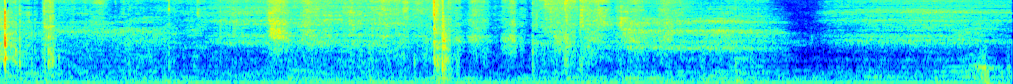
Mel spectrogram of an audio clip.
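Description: Paper booklet pages being turned by hand: a few short rustles and flicks over a steady low hum.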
